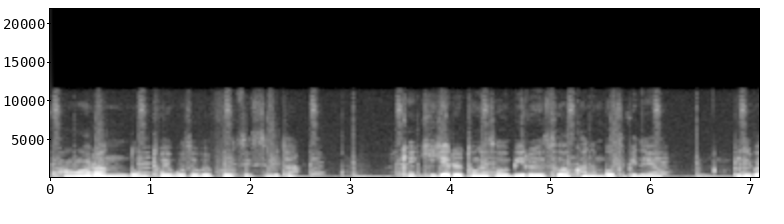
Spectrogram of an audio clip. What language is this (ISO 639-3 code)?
kor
